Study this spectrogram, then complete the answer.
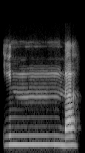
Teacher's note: when you continue, the continued na is not prolonged. That's just one count.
